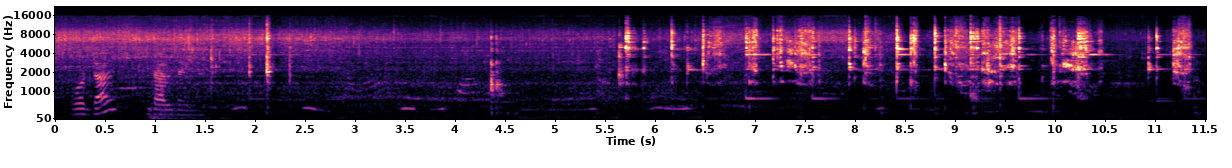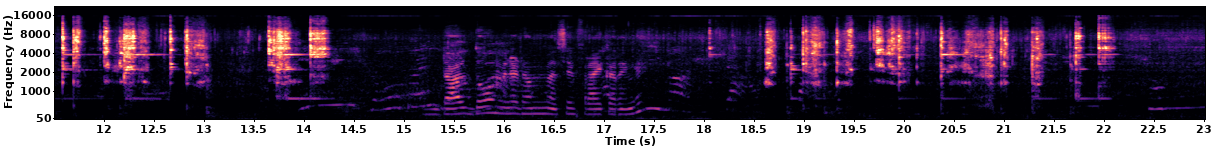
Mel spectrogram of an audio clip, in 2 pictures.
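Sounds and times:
dal sizzling in oil: 0.0s - 23.0s
metal ladle scraping and clinking: 5.6s - 14.4s, 18.0s - 22.2s.

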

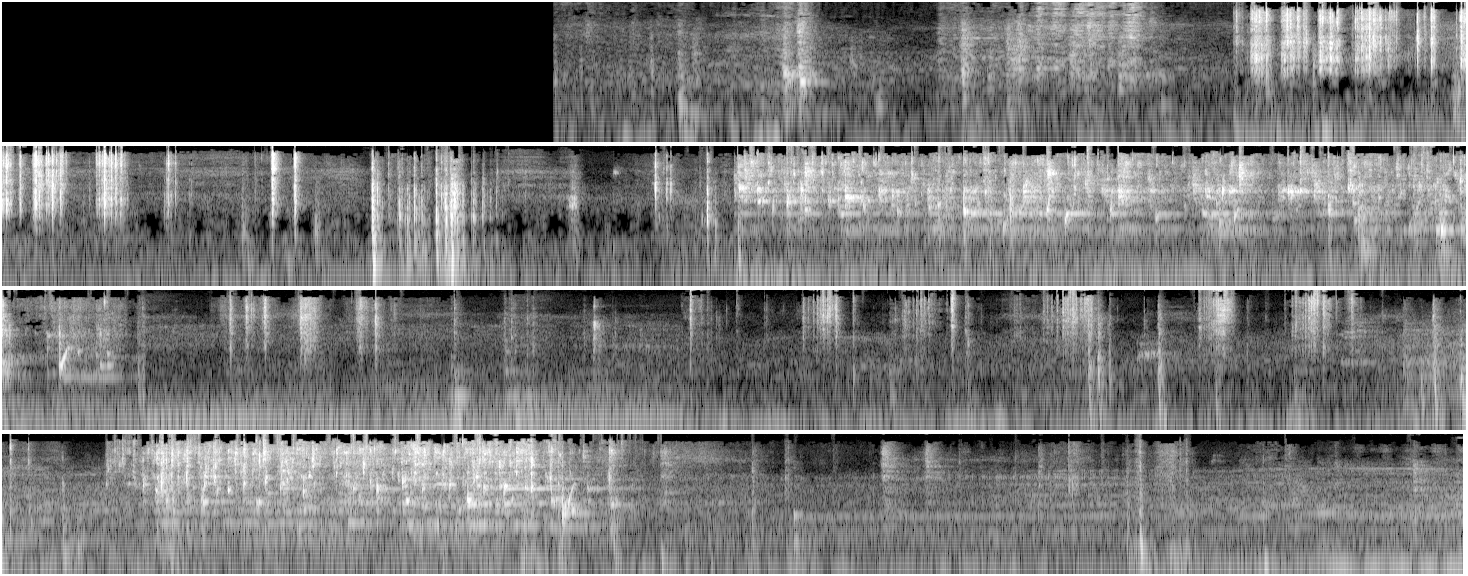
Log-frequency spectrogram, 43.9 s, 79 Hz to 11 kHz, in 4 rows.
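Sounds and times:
crinkling and knocking handling: 9.2s - 16.5s
vegetables rinsed by hand: 16.3s - 26.0s, 33.8s - 38.4s.

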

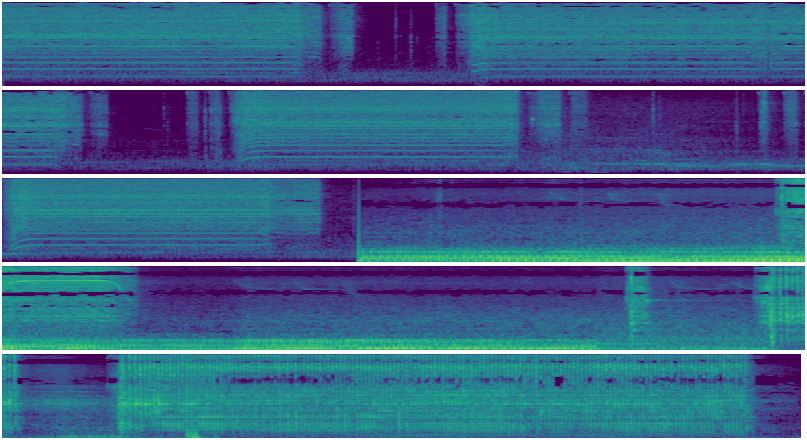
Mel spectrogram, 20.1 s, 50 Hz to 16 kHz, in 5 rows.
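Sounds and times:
rotary hammer drilling into concrete: 15.8s - 20.0s.

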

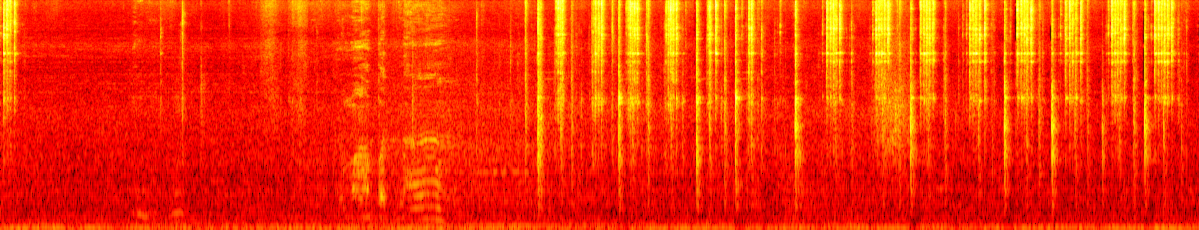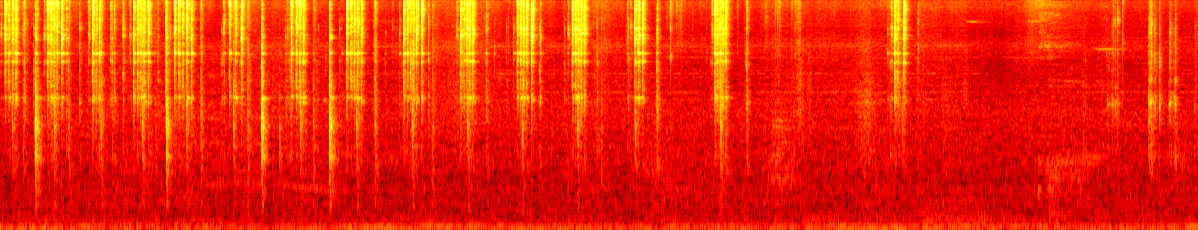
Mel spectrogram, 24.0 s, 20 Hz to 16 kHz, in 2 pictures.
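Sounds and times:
ratchet wrench clicking: 0.0s - 0.3s, 4.7s - 19.7s, 20.8s - 21.2s, 23.0s - 23.9s
steady low hum: 0.0s - 23.9s.

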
